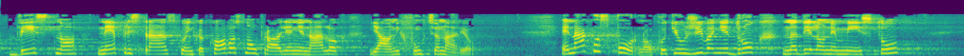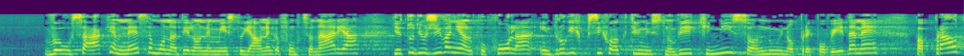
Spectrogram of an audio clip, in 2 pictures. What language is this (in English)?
Slovenian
